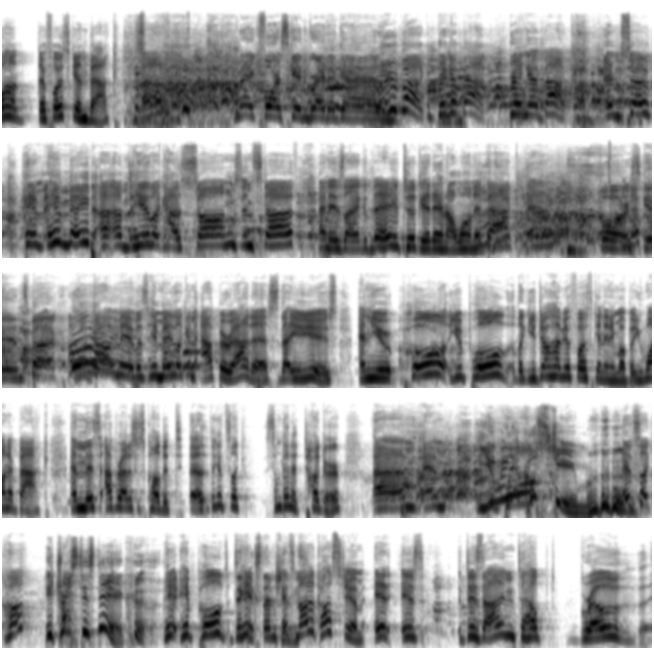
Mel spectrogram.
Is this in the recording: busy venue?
yes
